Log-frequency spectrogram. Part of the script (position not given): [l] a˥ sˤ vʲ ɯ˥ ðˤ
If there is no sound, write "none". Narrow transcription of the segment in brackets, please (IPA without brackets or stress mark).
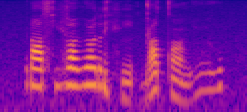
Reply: ɽ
